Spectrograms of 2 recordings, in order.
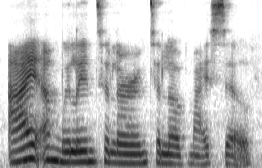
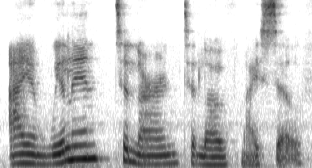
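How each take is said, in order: First: It is said warmly with a smile. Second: It is said warmly with a smile.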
